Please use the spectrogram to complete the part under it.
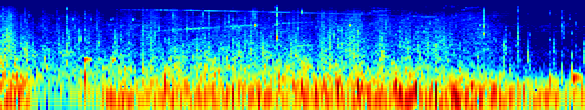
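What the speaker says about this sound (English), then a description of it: "You can hear the footsteps." Footsteps of a nearby player in the Fortnite video game, a steady muffled patter of rapid steps under a constant bed of game ambience and noise, running continuously without pause.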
